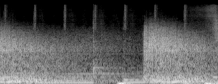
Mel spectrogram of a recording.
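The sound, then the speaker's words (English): Cannon fire from a pirate galleon's broadside at a Spanish fort: heavy, rumbling booms come in quick succession over a dense, roaring wall of low thunder, loud, with a sharper blast near the middle. “There's the sound of adventure. Cannon firing.”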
